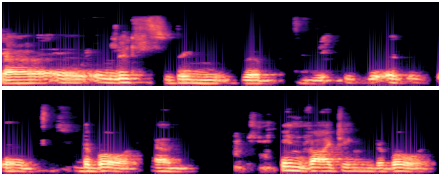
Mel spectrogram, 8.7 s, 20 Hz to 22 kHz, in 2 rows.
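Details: 65-year-old man with non-fluent aphasia after a big stroke 10 years earlier, also unable to write or spell; real, not acted; non-fluent aphasia.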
